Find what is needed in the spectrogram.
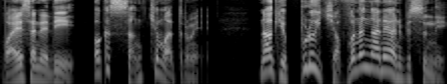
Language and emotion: Telugu, happy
